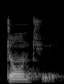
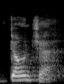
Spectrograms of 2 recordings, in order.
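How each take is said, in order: First: The 'you' is said fully, without blending. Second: The 't' and 'you' blend into 'cha'. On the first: "Don't you in British English?" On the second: "in American it's like it's it's gonna sound like don't ya"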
